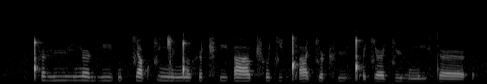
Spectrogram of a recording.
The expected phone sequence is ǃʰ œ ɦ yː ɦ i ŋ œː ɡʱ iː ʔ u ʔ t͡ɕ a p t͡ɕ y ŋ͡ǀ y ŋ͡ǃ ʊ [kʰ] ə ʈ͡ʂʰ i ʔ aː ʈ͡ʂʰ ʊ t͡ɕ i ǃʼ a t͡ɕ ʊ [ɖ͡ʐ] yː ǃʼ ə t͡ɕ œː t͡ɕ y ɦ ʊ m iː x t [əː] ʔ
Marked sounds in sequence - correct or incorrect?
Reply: incorrect, incorrect, incorrect

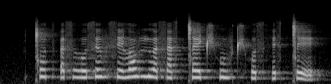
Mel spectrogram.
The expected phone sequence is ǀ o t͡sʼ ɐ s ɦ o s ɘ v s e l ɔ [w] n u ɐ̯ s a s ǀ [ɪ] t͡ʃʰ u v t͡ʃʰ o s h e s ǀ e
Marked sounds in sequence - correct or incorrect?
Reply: incorrect, incorrect

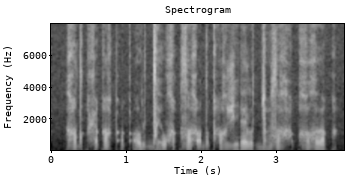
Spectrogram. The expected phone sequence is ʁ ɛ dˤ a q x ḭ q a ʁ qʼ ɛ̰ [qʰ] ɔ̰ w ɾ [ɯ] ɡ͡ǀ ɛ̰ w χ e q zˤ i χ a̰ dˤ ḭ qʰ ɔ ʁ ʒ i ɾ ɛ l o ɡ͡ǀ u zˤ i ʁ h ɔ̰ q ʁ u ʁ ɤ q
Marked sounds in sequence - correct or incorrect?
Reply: incorrect, correct

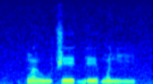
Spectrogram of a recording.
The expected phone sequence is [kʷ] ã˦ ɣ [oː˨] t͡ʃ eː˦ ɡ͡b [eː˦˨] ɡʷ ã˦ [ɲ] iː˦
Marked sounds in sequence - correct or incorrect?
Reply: correct, incorrect, incorrect, correct

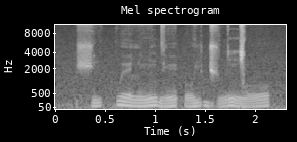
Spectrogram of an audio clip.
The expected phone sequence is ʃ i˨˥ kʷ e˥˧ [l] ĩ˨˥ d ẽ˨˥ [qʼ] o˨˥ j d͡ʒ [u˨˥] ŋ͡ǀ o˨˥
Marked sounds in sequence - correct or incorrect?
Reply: correct, incorrect, correct

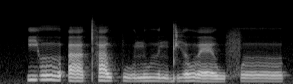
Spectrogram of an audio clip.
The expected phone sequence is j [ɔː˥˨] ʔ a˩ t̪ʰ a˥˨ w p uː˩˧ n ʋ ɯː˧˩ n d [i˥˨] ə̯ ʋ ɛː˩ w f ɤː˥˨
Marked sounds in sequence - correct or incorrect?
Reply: incorrect, incorrect

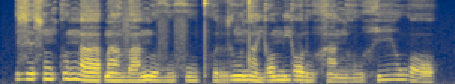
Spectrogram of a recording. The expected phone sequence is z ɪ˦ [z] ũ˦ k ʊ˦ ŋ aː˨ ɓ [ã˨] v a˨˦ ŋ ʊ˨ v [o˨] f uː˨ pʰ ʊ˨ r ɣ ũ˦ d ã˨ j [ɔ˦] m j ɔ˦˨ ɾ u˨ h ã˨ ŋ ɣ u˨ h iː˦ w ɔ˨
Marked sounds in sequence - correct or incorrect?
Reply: incorrect, correct, incorrect, correct

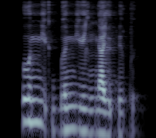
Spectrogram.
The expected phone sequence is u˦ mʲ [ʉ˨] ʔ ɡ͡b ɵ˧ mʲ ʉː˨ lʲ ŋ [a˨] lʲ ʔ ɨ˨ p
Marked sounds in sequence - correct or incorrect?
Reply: correct, correct

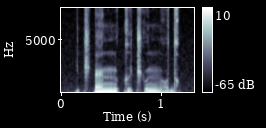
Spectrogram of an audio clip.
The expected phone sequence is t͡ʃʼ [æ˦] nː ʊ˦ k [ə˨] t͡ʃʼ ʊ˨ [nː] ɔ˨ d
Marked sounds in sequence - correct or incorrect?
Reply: correct, correct, correct

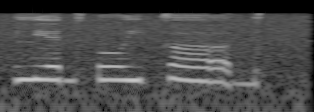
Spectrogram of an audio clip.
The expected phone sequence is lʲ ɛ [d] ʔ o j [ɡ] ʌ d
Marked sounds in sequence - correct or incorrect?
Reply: correct, incorrect

